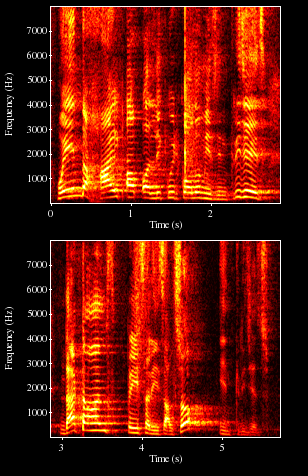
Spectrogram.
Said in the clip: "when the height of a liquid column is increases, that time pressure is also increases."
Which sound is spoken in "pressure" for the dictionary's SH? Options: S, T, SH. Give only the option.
S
